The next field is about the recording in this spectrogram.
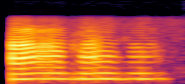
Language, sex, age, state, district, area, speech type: Hindi, female, 30-45, Madhya Pradesh, Seoni, urban, conversation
